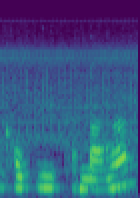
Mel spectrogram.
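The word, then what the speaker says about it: Kopi Kenangan: So in Indonesia, we say Kopi Kanangan, where Kanangan means something like a memory.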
